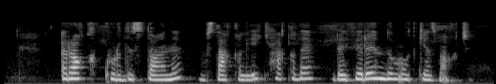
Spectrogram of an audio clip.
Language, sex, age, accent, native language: Uzbek, female, 18-24, Surxondaryo, Uzbek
